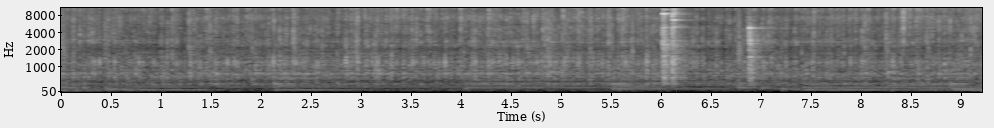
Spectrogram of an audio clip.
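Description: Blended rendang chilli paste frying in oil with a dense, crackling sizzle, under background music with a slow bass line. Two sharp knocks sound about six and seven seconds in.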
